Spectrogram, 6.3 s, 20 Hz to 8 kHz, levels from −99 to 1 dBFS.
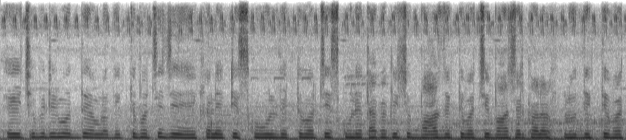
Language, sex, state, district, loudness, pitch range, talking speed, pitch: Bengali, male, West Bengal, Malda, -21 LUFS, 185-200 Hz, 240 wpm, 190 Hz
